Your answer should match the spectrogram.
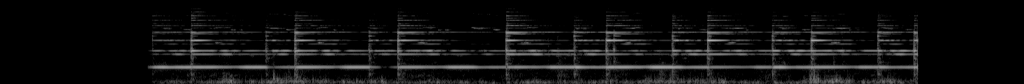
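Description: Small chapel bell rung rapidly, its clapper striking about three times a second over one steady ringing tone. It starts about a second and a half in and cuts off suddenly near the end.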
